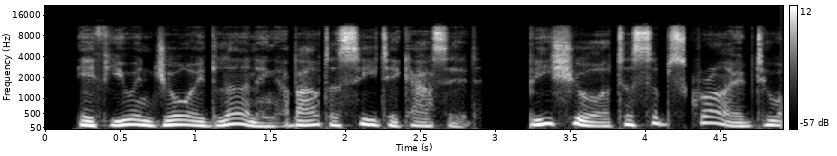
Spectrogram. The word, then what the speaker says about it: acetic acid: We may pronounce it as acetic acid. Acetic acid. C-tic. Acid.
